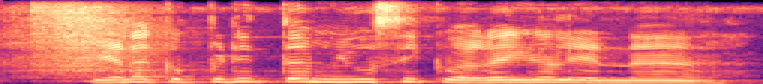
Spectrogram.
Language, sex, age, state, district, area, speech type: Tamil, female, 18-30, Tamil Nadu, Pudukkottai, rural, read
